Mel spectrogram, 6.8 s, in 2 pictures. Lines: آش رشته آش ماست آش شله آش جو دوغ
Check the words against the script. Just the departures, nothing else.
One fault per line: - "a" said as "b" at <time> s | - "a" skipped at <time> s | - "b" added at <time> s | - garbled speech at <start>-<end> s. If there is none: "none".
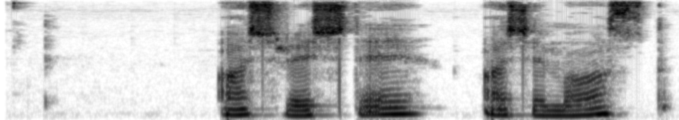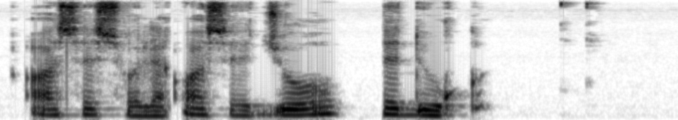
none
